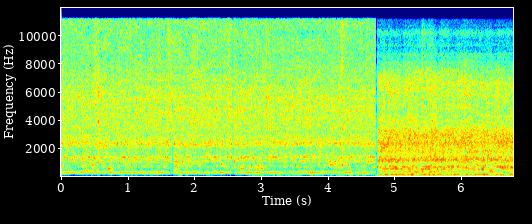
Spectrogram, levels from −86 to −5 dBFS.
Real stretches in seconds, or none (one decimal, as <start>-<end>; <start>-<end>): none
